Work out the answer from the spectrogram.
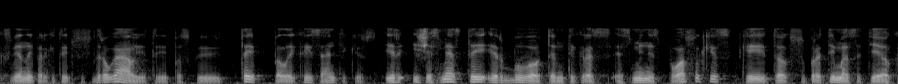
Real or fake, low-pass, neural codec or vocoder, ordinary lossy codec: real; 5.4 kHz; none; Opus, 32 kbps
